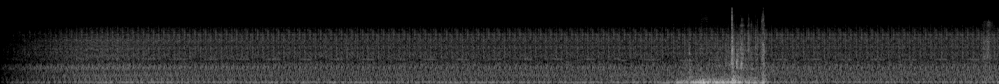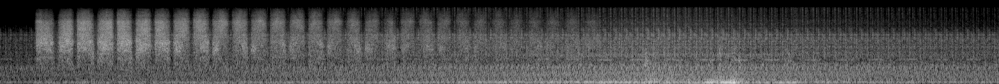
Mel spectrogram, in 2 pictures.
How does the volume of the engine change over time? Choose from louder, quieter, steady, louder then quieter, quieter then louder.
louder.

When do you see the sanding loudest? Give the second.
11 s.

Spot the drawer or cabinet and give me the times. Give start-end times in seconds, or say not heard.
6.6-7.7, 16.9-17.5.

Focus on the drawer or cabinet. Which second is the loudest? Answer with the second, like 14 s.
17 s.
